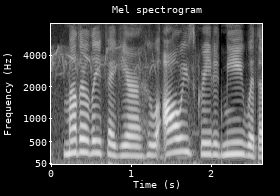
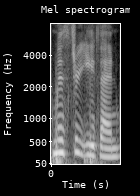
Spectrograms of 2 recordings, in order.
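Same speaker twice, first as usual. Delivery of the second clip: ordinary delivery, nothing marked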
